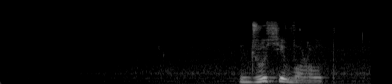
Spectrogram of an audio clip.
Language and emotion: Russian, neutral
